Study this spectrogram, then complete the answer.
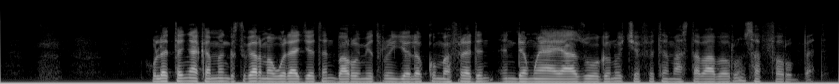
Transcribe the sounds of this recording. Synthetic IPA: hulət̪ːəɲːakʰəməŋɡɨst̪ɡaɾməwːɔd̪ad͡ʒɛt̪ʰɨnbaɾo̞me̞t̪ɾunɨjːɛləkːuməfɾəd̪ɨnɨnd̪əmojajɛjazuwɔɡəno̞t͡ʃːjɛfɨt̪ʰɨhmast̪ʰəβaβəɾunsəfːəɾubːət̪

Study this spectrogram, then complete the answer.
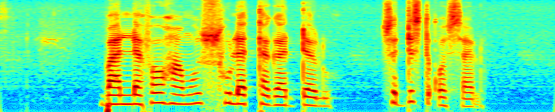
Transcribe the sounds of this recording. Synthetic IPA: balːəfəwɦamushulət̪ʰːəɡəd̪ːəlu | sɨd̪ːɨst̪kʷʼosəlu

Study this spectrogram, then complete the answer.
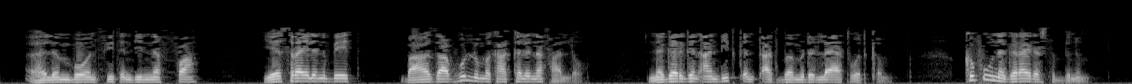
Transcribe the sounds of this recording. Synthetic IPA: ʔɨ̰hɨlɨmbəhonfit̪ɨnd̪inːəfːa | jɛɨsɾaʔe̞lɨnbe̞t̪ | bəahzaβhulːuməkʰakːəlɨnːəfa̰lːə̰hu | nəɡəɾɡɨnʔand̪it̪kʼɨnt̪ʼat̪bəmɨd̪ɨɾlajat̪wɔd̪kʼɨm | kʰɨfunəɡəɾajd̪əɾsɨbːɨnɨm

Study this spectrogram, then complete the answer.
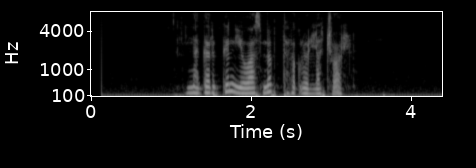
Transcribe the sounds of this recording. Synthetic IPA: nəɡəɾɡɨnjɛwasməβt̪ʰːəfəkʼd̪o̞lːat͡ʃːɛwa̰l

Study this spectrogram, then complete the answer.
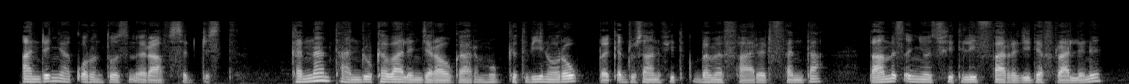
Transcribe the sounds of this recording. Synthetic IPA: ʔand̪əɲːakʼo̞ɾɨnt̪ʰo̞smɨ̰ʔɨɾafsɨd̪ːɨst̪ | kʰəɨnːant̪ʰand̪ukʰəβaləɲd͡ʒɛɾawɡaɾmuɡɨt̪bino̞ɾəwb̥əkʼɨd̪ːusanfit̪bəməfːaɾəd̪fənt̪ʰa | b̥əaməsʼəɲːo̞t͡ʃːfit̪lifːaɾəd̪jɪd̪əfɾalːɨnɨ

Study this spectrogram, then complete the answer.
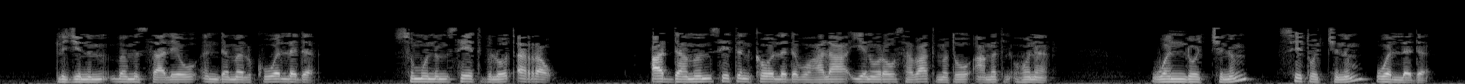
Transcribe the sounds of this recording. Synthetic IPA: lɨd͡ʒɪnɨmbəmɨsale̞wɨnd̪əməlkʰuwɔlːəd̪ə | sɨmunɨmse̞t̪bɨlo̞t̪ʼərːaw | ʔad̪amɨmse̞t̪ʰɨnkʰəwɔlːəd̪əbəhʷalajɛno̞ɾəwsəβat̪mət̪ʰo̞ʔamət̪ho̞nə | wɔnd̪o̞t͡ʃːɪnɨm | se̞t̪ʰo̞t͡ʃːɪnɨmwɔlːəd̪ə

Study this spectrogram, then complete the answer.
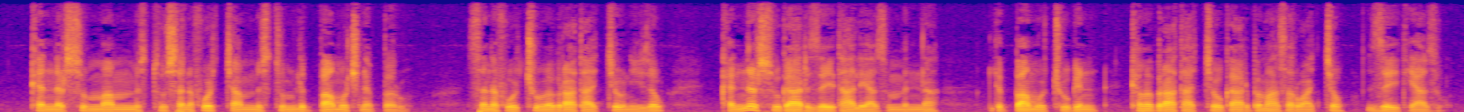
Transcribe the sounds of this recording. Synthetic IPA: kʰəɨnːəɾsumːamːɨst̪ʰusənəfo̞t͡ʃːamːɨst̪ʰumlɨbːamo̞t͡ʃːnəbːəɾu | sənəfo̞t͡ʃːuməβɾat̪ʰat͡ʃːɛwnjɪzəw | kʰənːəɾsuɡaɾzəjt̪ʰaljazumɨnːa | lɨbːamo̞t͡ʃːuɡɨn | kʰəməβɾat̪ʰat͡ʃːɛwɡaɾbəmasəɾwat͡ʃːɛw | zəjt̪ʰjazu

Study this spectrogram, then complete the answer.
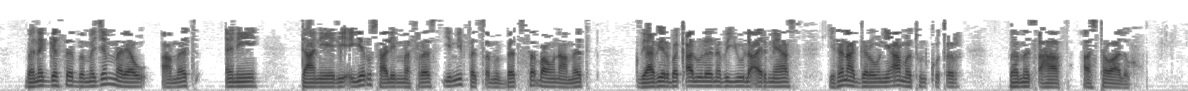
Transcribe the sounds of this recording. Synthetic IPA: bənəɡːəsəbəməd͡ʒɛmːəɾjawʔa̰mət̪ | ʔɨne̞ | d̪anieljɛʔɨjːɛɾusale̞mːəfɾəsjɛmːifːəsʼːəmɨbːət̪səβawnamət̪ | ɨɡzijaβhe̞ɾbəkʼalulənəβɨjːulə̰ʔa̰d̪mijas | jɛt̪ʰənaɡːəɾəwnjɛʔamət̪ʰunkʼut̪ʼɨɾ | bəməsʼhaf | a̰st̪ʰəwaləhu

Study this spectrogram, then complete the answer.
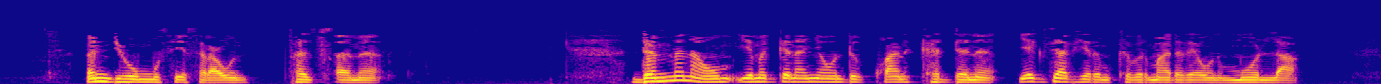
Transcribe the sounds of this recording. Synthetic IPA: ʔɨnd̪ihumːuse̞sɨɾawʊn | fəsʼəmə | d̪əmːənawʊmjɛməɡːənaɲːawɨnd̪ɨŋkʷʰankʰəd̪ːənəjɛɨɡzijaβhe̞ɾɨmkʰɨβɨɾmad̪əɾjawnmolːa

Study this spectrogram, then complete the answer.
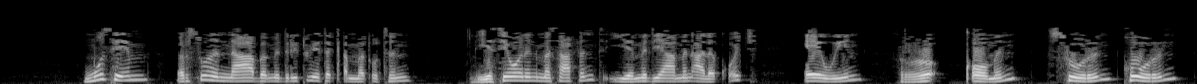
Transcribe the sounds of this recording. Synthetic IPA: muse̞m | ʔɨɾsunɨnːabəmɨd̪ɾit̪ʰujɛt̪ʰəkʼəmːət̪ʼut̪ʰɨn | jɛsewonɨnməsafɨnt̪jɛmɨd̪ijamɨnaləkʼo̞t͡ʃː | ʔewin | ɾo | kʼomɨn | suɾɨnhuɾɨn

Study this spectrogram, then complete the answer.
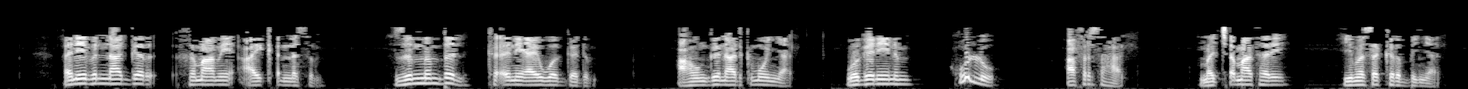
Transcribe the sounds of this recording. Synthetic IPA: ʔɨne̞bɨnːaɡːəɾ | hɨmame̞ʔa̰jkʼːənːəsɨm | zɨmːɨmbɨlkʰəʔɨ̰ne̞ajɪwːɔɡːəd̪ɨm | ʔa̰huŋɡɨnad̪kʰɨmo̞ɲːa̰l | wʔɔɡəne̞nɨm | hulːu | ʔafɨɾsəɦa̰l | mət͡ʃʼːəmat̪ʰəɾe̞ | jɪməsəkːɨɾɨbːɨɲːa̰l

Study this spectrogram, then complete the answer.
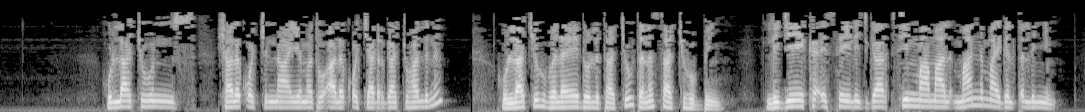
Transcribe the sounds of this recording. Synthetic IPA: hulːat͡ʃːɪhun | ʃaləkʼo̞t͡ʃːɪnːajɛmət̪ʰo̞ʔaləkʼo̞t͡ʃːjad̪əɾɡat͡ʃːɪɦalːɨnɨ | hulːat͡ʃːɪhbəlajed̪o̞lɨt̪ʰat͡ʃːɪhut̪ʰənəsːat͡ʃːɪɦubːɨɲː | lɨd͡ʒe̞kʰəʔɨsːe̞lɨd͡ʒɡaɾsimːamalmanːɨmːajɡəlt̪ʼɨlːɨɲːɪm

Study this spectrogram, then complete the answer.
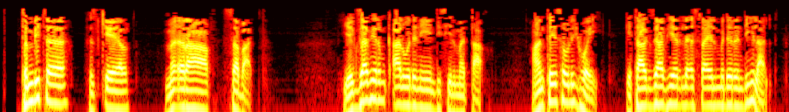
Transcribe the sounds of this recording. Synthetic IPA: t̪ʰɨmbit̪ʰə | hɨskʼel | mɨʔɾaf | səβa̰t̪ | jɛɨɡzjaβhe̞ɾɨmkʼalwɔd̪əne̞ɨnd̪isilmət̪ʼːa̰ | ʔa̰nt̪ʰəjɛsəwlɨd͡ʒho̞j | ɡ̥et̪ʰaɨɡzjaβhe̞ɾləɨsɾaʔe̞lmɨd̪ɨɾɨnd̪ihɨla̰l

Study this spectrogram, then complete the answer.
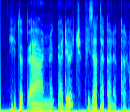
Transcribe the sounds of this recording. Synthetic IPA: it̪ʰʼjo̞pʼːjaːnːəɡːad̪ewot͡ʃːfizat̪ʰəkʰələkːəlu̥

